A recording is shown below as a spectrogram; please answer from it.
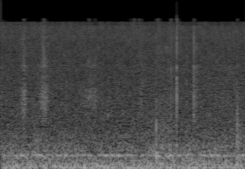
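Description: Steady low rumble with a constant hum, room or recording noise, and a few faint, brief brushing sounds as an ink brush writes characters on paper.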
